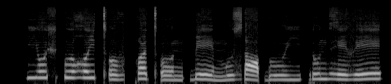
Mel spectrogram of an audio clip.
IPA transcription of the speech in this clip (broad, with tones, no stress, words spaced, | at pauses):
jo˦ʃ ʔu˦ʁʷi˦tʼo˨v qʷɯ˦tʼo˨n ɓe˦˨mu˦z ɾɑ˨ɓu˦j | ɾu˨nɦe˨v e˦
